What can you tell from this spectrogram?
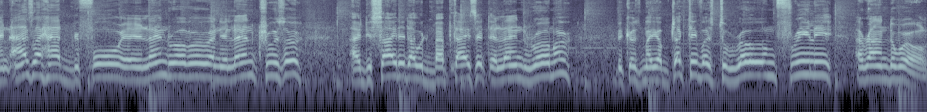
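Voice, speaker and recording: Music plays in the background as a man with a high voice speaks at a fairly slow pace. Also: ordinary pitch variation, very even loudness. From Africa (Madagascar and elsewhere). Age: 70s. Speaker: world traveler showing his vehicle. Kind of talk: casual vehicle tour. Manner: hesitant with filler sounds.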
